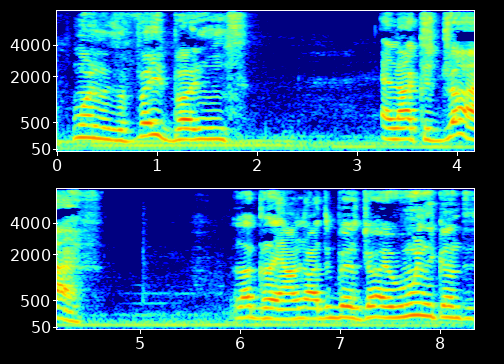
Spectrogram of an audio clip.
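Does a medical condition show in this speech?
Yes: cerebral palsy; affects muscles; may be hard to understand.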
